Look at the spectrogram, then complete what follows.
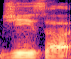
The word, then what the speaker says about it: Giza: Pronounced Giza plateau for the local Arabs only. The rest of the Arab world pronounces it Jiza as in Jesus, which is the master stone builder.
